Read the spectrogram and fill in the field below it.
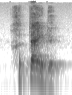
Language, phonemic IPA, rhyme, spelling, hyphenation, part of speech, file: Dutch, /ɣəˈtɛi̯.də/, -ɛi̯də, getijde, ge‧tij‧de, noun, Nl-getijde.ogg
- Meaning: 1. a tide of the sea, either flood or ebb 2. canonical hour 3. a time (period) with a circumstantial nature; especially a season of the year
